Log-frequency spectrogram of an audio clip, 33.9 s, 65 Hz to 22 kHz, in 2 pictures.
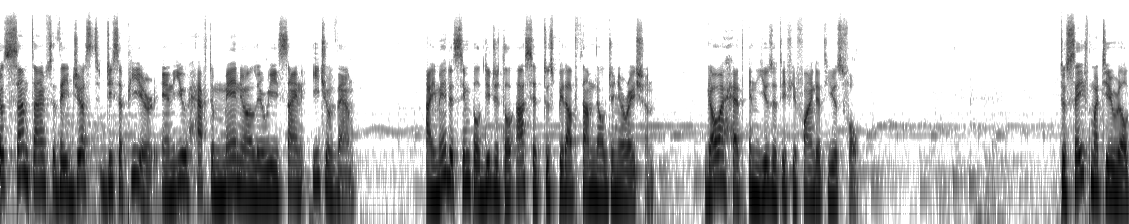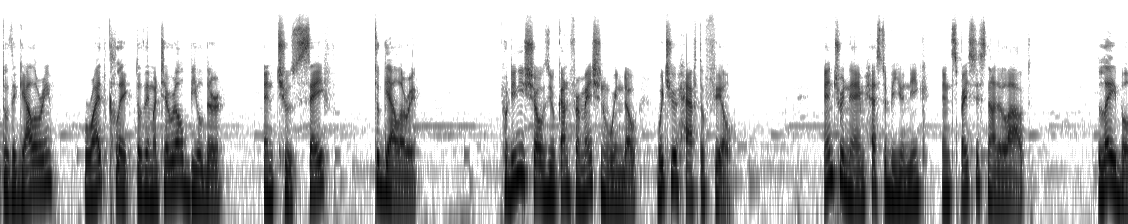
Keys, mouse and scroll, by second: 5.9 click, 13.9 click, 19.4 click, 19.8 right click, 21.5 click, 29.1 click, 31.3 click, 33.1 click.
